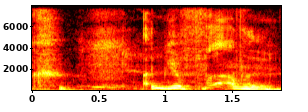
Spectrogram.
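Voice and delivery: very high-pitched put-on voice. Trying out a Christopher Walken impression of Darth Vader. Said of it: "Christopher Walken doing Darth Vader would be good".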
